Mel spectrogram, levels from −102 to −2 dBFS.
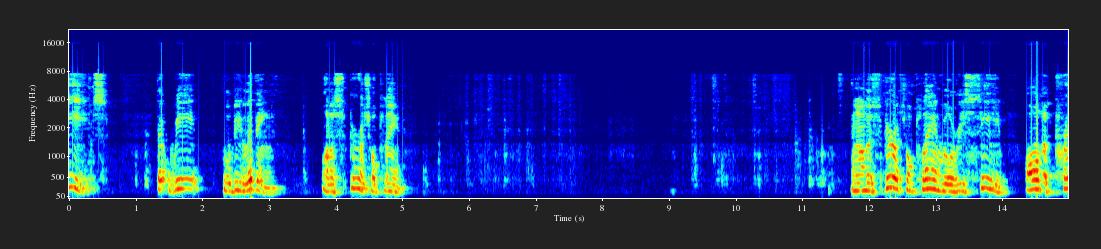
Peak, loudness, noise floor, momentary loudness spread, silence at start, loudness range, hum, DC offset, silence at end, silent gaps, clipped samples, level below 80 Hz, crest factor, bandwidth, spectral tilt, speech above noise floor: -4 dBFS; -22 LUFS; -87 dBFS; 15 LU; 0 s; 11 LU; none; under 0.1%; 0 s; none; under 0.1%; -66 dBFS; 20 dB; 7.8 kHz; -7 dB/octave; 66 dB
